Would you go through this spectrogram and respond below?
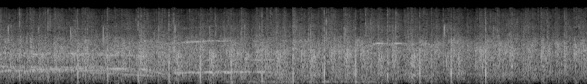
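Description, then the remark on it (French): Sustained audience applause, a dense steady clatter of many hands clapping at full volume for several seconds, with a few faint whistles or cheers rising through it. “Allez, on vous applaudit encore une bravo. Fois. Très, très, très fort.”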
